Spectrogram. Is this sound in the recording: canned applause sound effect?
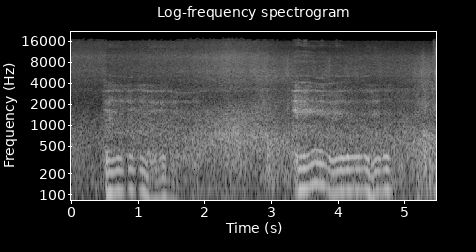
no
